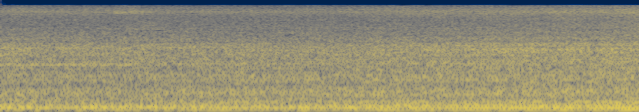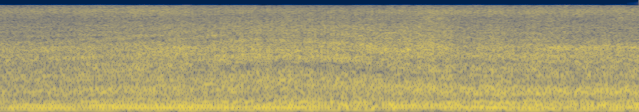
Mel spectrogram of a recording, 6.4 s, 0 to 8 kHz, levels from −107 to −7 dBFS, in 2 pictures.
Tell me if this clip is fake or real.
fake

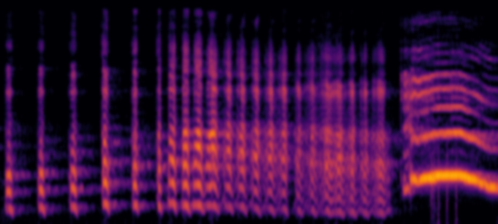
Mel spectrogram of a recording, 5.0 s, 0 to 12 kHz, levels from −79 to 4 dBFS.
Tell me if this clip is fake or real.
fake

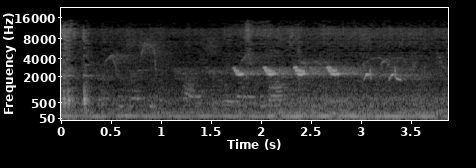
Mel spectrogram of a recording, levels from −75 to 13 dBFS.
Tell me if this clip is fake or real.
fake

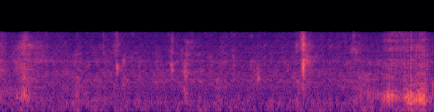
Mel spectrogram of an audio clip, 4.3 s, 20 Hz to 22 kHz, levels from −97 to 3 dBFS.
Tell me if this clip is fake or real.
fake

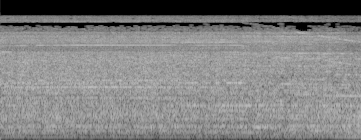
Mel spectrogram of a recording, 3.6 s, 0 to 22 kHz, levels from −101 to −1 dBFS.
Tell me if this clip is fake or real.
real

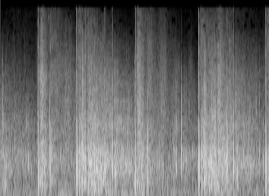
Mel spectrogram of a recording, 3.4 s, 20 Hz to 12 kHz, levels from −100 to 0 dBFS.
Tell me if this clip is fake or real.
real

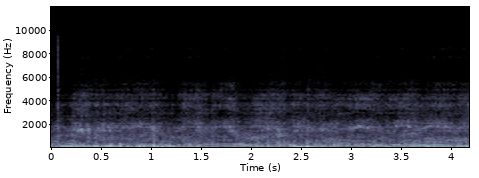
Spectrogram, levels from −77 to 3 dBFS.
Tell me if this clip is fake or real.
fake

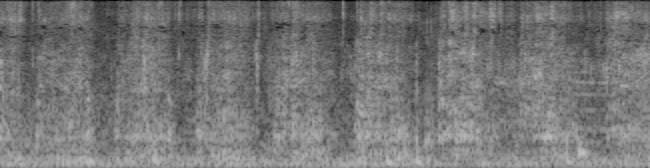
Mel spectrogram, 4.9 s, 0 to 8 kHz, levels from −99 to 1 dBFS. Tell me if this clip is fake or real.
real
